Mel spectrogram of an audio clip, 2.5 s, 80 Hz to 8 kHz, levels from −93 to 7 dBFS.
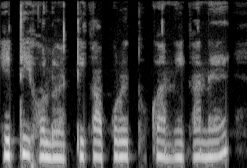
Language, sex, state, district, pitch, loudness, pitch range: Bengali, female, Tripura, West Tripura, 220 Hz, -19 LUFS, 215-235 Hz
